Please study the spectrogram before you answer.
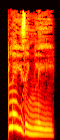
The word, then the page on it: blazingly: British English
